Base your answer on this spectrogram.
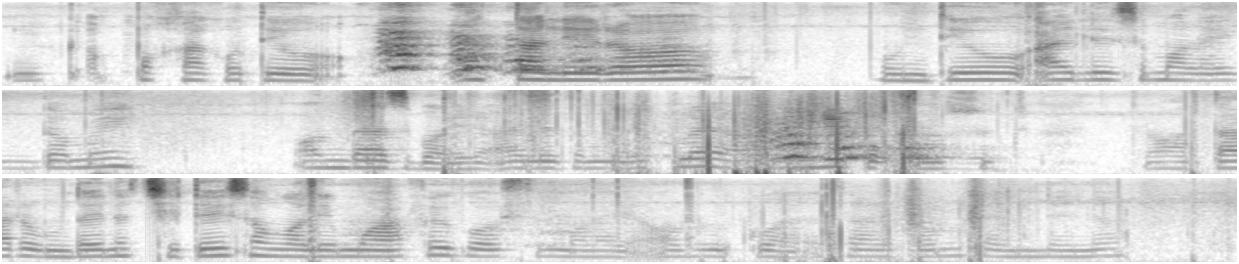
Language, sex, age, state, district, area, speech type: Nepali, female, 30-45, West Bengal, Kalimpong, rural, spontaneous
